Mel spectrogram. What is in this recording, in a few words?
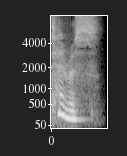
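"terrace", English, British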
